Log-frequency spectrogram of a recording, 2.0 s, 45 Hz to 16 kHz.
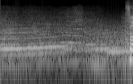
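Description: Formula 1 cars' turbocharged V6 engines accelerating, the engine note rising slowly in pitch and then fading a little as the cars pull away.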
